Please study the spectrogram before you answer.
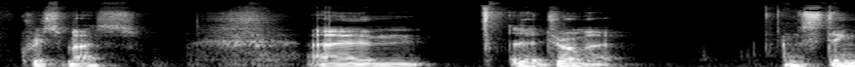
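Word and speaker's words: Maas: chatting to Dominic Miller the guitarist and Chris Mars I think it's pronounced Chris Mass um the drummer and Sting has put together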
